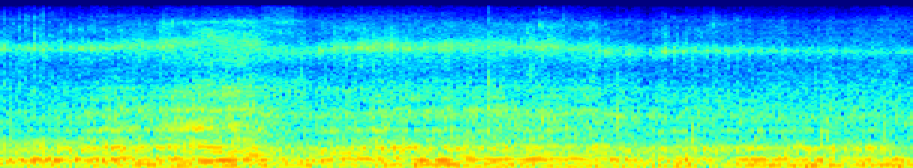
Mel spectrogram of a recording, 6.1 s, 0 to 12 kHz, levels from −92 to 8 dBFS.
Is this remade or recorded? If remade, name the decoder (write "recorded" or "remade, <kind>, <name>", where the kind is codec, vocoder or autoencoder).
recorded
